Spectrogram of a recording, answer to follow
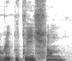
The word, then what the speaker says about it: reputation: next one one uh reputation so we say that almost as if there was a y in there we say it like repu reputation reputation reputation perfect reputation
